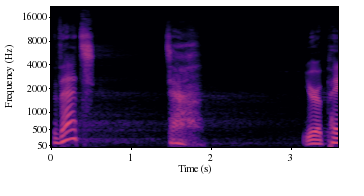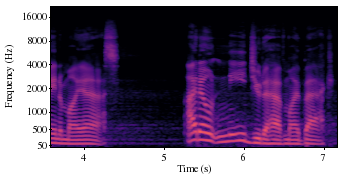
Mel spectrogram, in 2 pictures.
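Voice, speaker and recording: A man's voice: medium pitch, very animated, slow, long pauses. Man acting cocky, flirty Gojo in long reverb. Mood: annoyed, defensive. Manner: teasing, casual, boastful. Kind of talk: ASMR character roleplay addressed to listener.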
